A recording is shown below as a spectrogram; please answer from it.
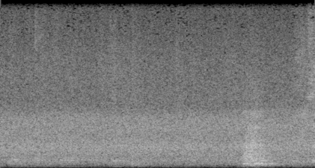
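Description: Steady loud hiss of background noise, with a short louder sound a little over three seconds in.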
